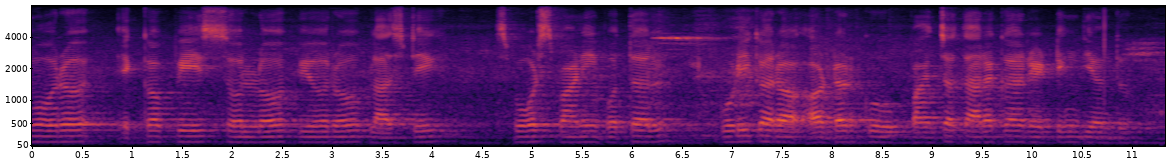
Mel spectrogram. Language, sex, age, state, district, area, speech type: Odia, male, 18-30, Odisha, Ganjam, urban, read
